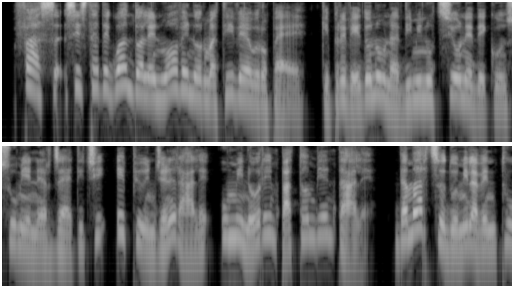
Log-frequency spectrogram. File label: italian explainer videos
